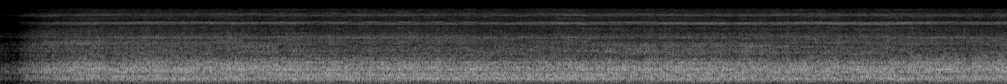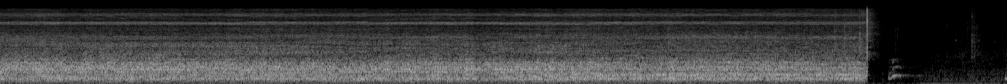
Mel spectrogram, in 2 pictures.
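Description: Handheld torch flame burning steadily on its minimum setting, a loud, even rushing hiss played over wet acrylic paint to bring up cells. It cuts off suddenly near the end with a click.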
